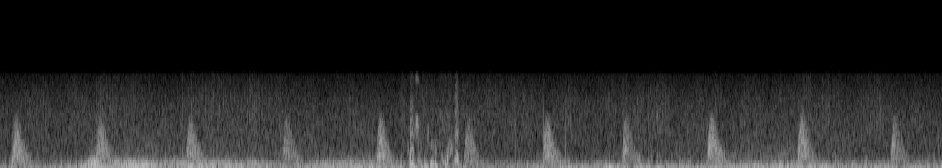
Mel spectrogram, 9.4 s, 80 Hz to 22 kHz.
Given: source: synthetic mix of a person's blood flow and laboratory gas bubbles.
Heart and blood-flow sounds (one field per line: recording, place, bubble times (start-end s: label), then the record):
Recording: Doppler ultrasound of blood flow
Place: subclavian vein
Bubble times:
4.07-4.61 s: bubbles
From the record:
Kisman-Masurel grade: 213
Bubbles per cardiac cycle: several, 3 to 8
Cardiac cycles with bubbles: 1 to 10%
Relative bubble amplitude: loud (0.450 to 0.775)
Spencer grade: 1 (occasional bubble signal discernible with the cardiac motion signal, with majority of cardiac periods free of bubbles)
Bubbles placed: anywhere in the cardiac cycle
